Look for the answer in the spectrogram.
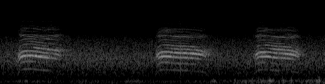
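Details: Baby crow crying at a squirrel feeder in Nova Scotia, Canada, where a noisy crow family has been all day: three drawn-out, nasal, rasping begging cries about a second apart, the rest quiet.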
